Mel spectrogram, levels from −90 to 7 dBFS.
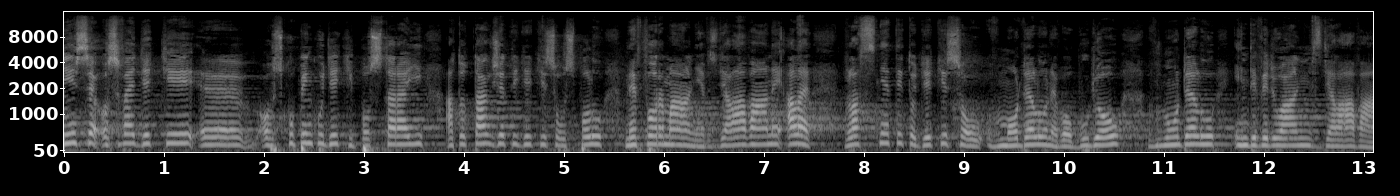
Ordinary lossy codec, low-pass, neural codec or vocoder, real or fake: AAC, 48 kbps; 14.4 kHz; vocoder, 44.1 kHz, 128 mel bands every 512 samples, BigVGAN v2; fake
